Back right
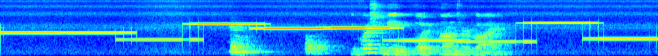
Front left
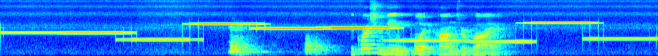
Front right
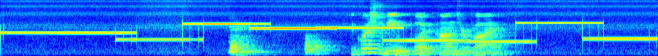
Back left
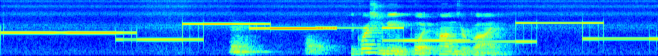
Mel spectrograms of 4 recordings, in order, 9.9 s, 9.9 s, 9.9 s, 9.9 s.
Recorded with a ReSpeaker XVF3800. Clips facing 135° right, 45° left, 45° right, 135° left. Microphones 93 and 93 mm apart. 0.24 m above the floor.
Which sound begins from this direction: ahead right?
Footsteps, at 3.4 s.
